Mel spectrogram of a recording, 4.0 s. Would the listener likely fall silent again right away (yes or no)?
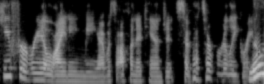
no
